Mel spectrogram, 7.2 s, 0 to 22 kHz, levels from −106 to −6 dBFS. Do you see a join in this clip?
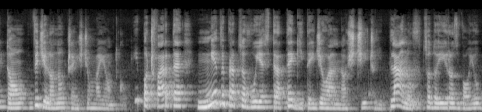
no; 0 cuts

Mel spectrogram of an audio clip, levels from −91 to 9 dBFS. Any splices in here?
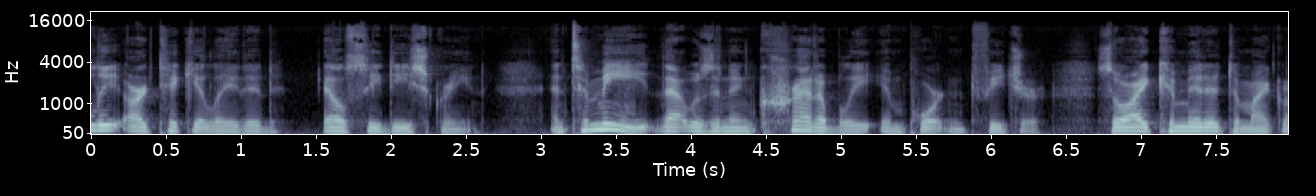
no; 0 cuts

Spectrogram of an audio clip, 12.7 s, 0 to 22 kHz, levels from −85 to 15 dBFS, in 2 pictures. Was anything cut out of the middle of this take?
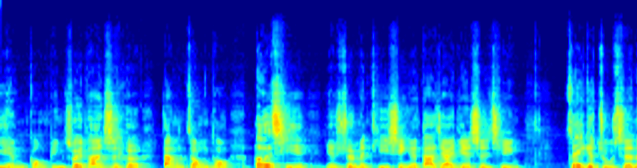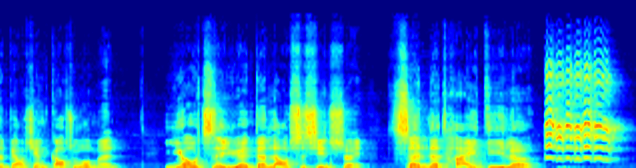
no; 0 cuts

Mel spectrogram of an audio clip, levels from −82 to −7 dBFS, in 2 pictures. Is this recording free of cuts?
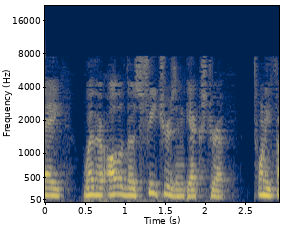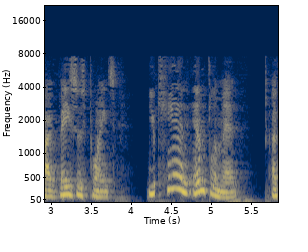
no; 2 cuts; at 1.8 s, 4.3 s

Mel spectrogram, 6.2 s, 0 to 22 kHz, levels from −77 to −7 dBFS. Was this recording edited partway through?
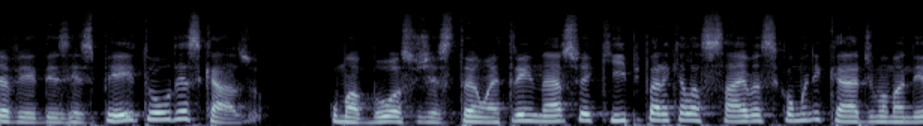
no; 0 cuts

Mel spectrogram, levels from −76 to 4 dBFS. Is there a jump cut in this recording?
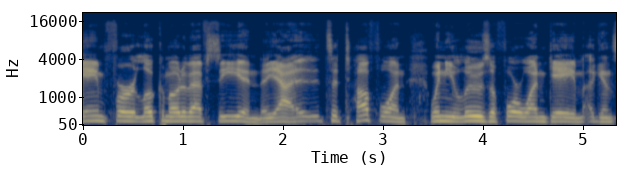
no; 0 cuts

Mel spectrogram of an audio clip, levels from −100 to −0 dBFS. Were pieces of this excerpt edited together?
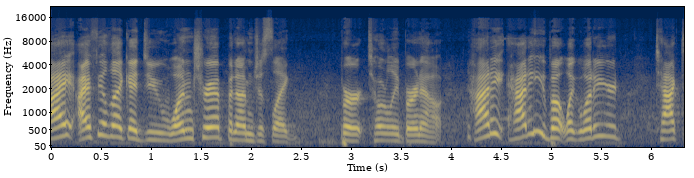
no; 0 cuts

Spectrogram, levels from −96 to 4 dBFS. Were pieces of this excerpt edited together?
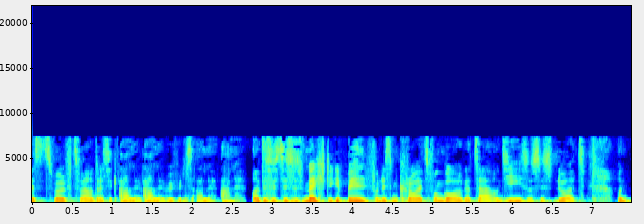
yes; 2 cuts; at 1.4 s, 2.7 s

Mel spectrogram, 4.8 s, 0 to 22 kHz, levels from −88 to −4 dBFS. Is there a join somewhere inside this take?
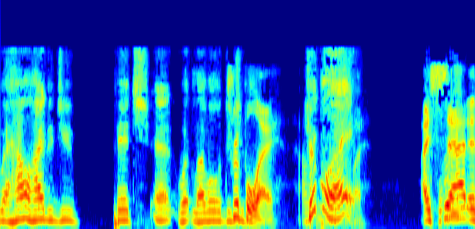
no; 0 cuts

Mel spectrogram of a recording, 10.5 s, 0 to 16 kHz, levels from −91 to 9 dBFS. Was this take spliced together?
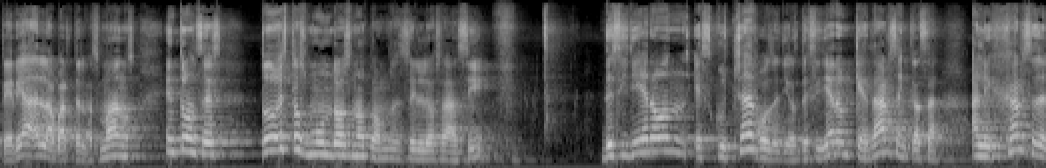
yes; 2 cuts; at 3.7 s, 7.5 s

